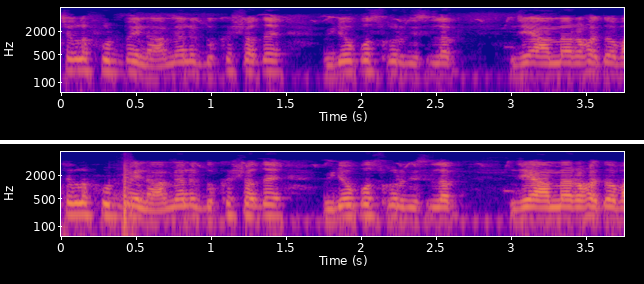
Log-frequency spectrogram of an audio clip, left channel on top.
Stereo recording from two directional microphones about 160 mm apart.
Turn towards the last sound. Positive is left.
turn(degrees=25)  # may be behind; listen again after turning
